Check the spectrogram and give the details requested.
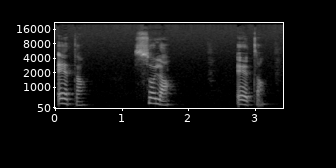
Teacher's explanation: on a le O à la fin, non accentué, on le prononce bien comme le A, tandis que c'est un O.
